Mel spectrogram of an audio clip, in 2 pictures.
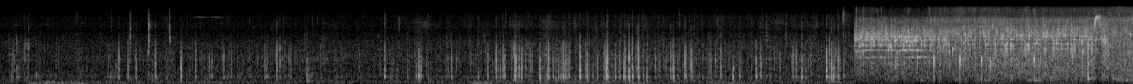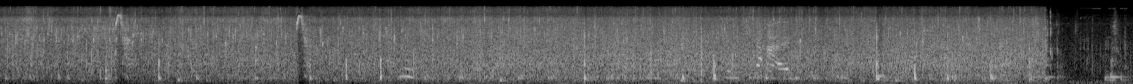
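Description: Food deep-frying in hot oil: a loud, dense sizzle that starts suddenly about eight seconds in and cuts off sharply near the end. Before it, lighter scattered crackling and popping.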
